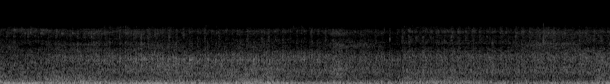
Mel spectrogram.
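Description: City street traffic: a bus driving past and vehicle engines running at an intersection, a steady, even wash of noise with a low rumble.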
